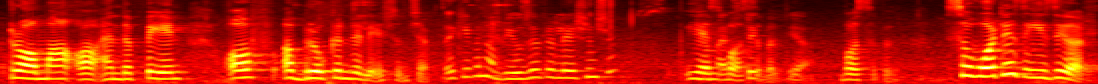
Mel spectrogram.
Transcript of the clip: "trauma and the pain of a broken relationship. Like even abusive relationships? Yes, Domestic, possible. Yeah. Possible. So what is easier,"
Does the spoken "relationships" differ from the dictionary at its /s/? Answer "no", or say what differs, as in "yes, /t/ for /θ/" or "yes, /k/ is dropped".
yes, /s/ is dropped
